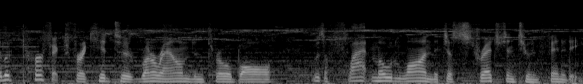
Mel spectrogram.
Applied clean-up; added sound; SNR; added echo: none; Screech / Subway, metro, underground; 14 dB; none.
